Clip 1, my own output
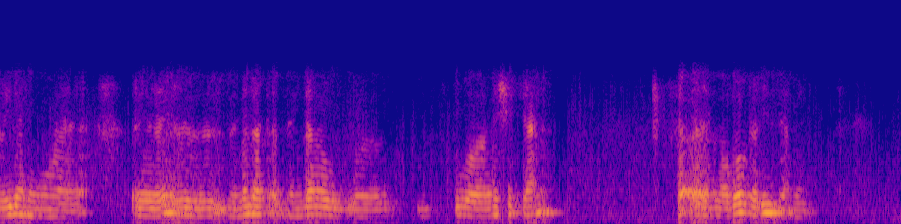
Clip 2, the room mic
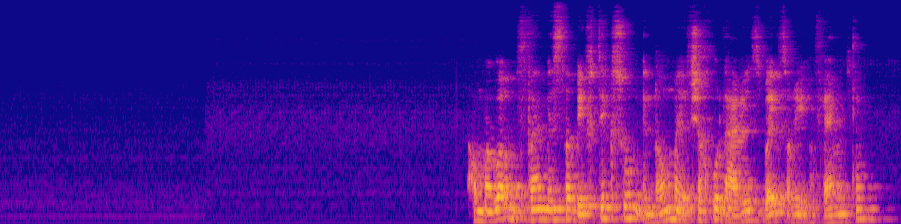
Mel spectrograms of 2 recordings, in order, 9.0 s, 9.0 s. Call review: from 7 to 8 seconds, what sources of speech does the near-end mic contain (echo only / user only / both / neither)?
user only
